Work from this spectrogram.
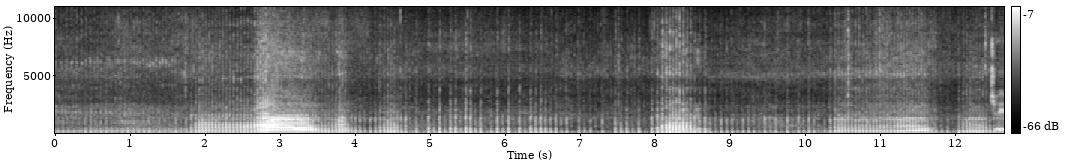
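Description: A 450X dirt bike engine drones loudly while riding on trails, rising in pitch on two strong throttle pulls and clattering at lower revs between them.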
